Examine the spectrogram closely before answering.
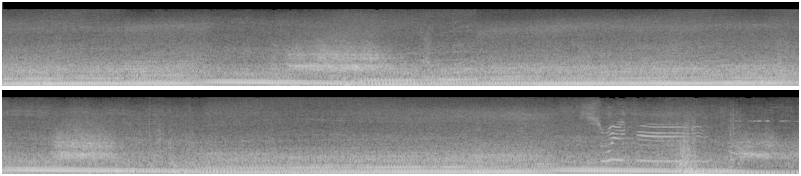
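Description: A vehicle engine hums steadily and shifts up and down in pitch as it drives.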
